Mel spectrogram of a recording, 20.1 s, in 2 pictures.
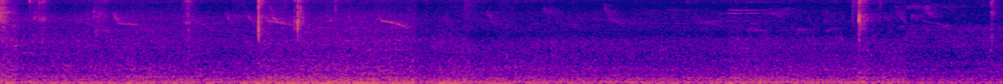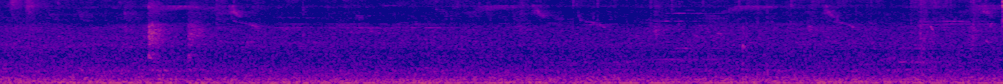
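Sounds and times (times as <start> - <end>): low steady rumble: 0.0 - 9.8
small birds chirping: 0.0 - 20.0.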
